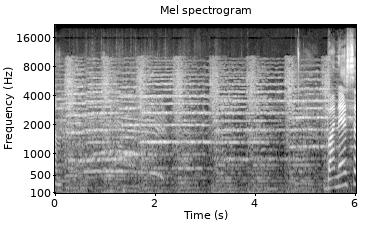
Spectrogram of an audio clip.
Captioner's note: applause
